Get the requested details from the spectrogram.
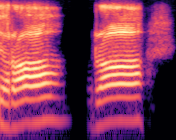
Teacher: my lips are not pushing out, they're not protruding, and they are not going into any kind of circular shape. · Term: heavy ra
